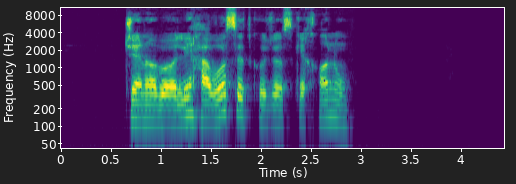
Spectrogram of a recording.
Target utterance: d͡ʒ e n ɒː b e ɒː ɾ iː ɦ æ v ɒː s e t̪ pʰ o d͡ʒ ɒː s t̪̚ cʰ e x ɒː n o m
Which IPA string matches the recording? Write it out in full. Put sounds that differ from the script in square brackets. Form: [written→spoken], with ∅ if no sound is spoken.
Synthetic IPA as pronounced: d͡ʒ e n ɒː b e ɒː [ɾ→l] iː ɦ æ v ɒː s e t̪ [pʰ→kʰ] o d͡ʒ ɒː s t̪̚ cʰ e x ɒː n [o→u] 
